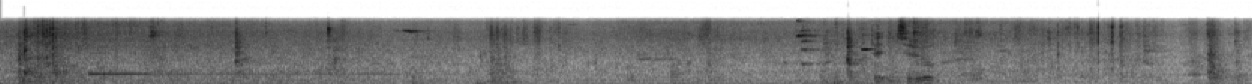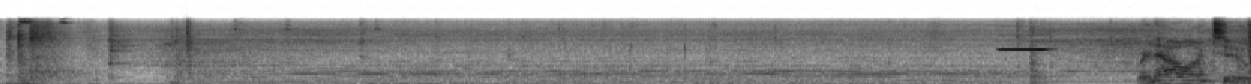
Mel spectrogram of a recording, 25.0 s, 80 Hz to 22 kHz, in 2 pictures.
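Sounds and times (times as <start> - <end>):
elevator door sliding shut: 0.0 - 25.0
elevator motor hum: 0.0 - 25.0
short high beep: 22.5 - 23.2.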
